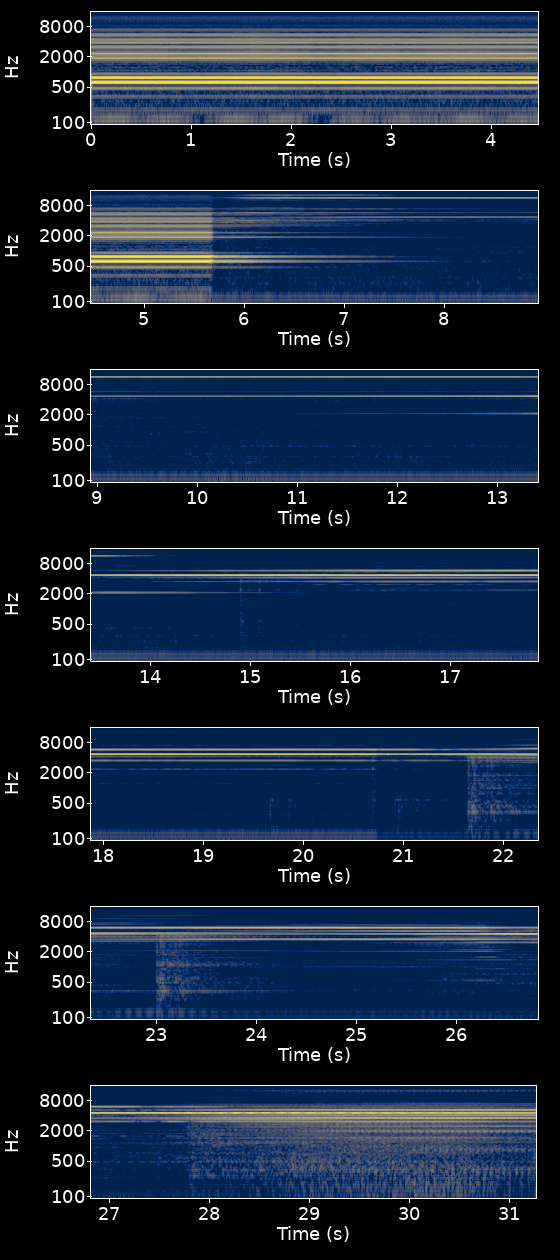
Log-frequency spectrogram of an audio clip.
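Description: Experimental drone music made of sustained electronic tones. A dense, loud stack of held tones cuts off abruptly about six seconds in, leaving thinner, high-pitched drones that shift in sudden steps. Near the end it thickens again and begins to pulse.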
